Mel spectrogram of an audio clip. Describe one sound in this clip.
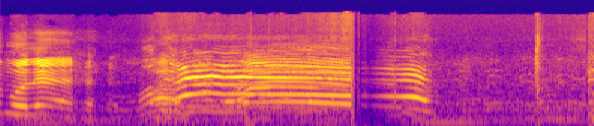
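A woman exclaims loudly and cheerfully, close by.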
